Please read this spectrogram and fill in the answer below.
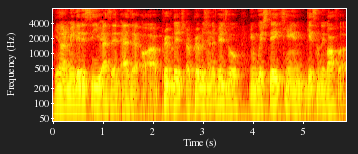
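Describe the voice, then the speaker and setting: Very fast, monotone, flat speech from a man with a fairly low pitch, amid noticeable background noise and audible room echo. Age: 20s. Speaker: YouTuber reacting to videos. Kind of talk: reaction commentary.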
